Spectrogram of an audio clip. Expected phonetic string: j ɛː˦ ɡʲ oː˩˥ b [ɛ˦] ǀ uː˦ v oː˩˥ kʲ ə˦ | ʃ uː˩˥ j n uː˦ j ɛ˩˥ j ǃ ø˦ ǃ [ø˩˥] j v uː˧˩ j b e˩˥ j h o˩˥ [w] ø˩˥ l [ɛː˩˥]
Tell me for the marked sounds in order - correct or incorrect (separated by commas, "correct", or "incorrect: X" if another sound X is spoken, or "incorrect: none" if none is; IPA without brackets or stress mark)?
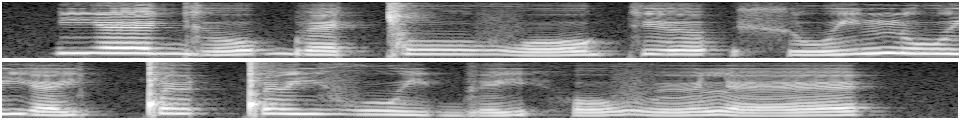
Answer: incorrect: ɛ˧˩, incorrect: ø˦, incorrect: v, correct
